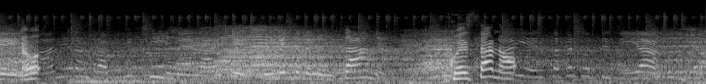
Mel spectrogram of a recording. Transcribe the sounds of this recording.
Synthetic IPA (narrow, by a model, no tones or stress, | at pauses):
onːɛɾant̪ɾɔpːovit͡ʃiːnepeɾkeimed̪d̪elelont̪aːne | kwest̪anɔɛnt̪saperkort̪eziːa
